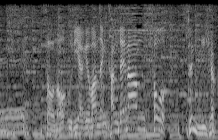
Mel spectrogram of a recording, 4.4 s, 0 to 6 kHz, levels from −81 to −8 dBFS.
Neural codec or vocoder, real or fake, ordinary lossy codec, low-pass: none; real; none; 5.4 kHz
